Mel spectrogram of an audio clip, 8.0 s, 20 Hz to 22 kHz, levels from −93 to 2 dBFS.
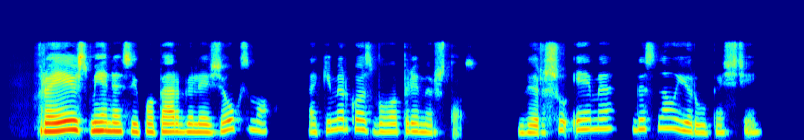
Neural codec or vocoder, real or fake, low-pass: codec, 16 kHz, 2 kbps, X-Codec, WavLM features, trained on Multilingual LibriSpeech; fake; 7.2 kHz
